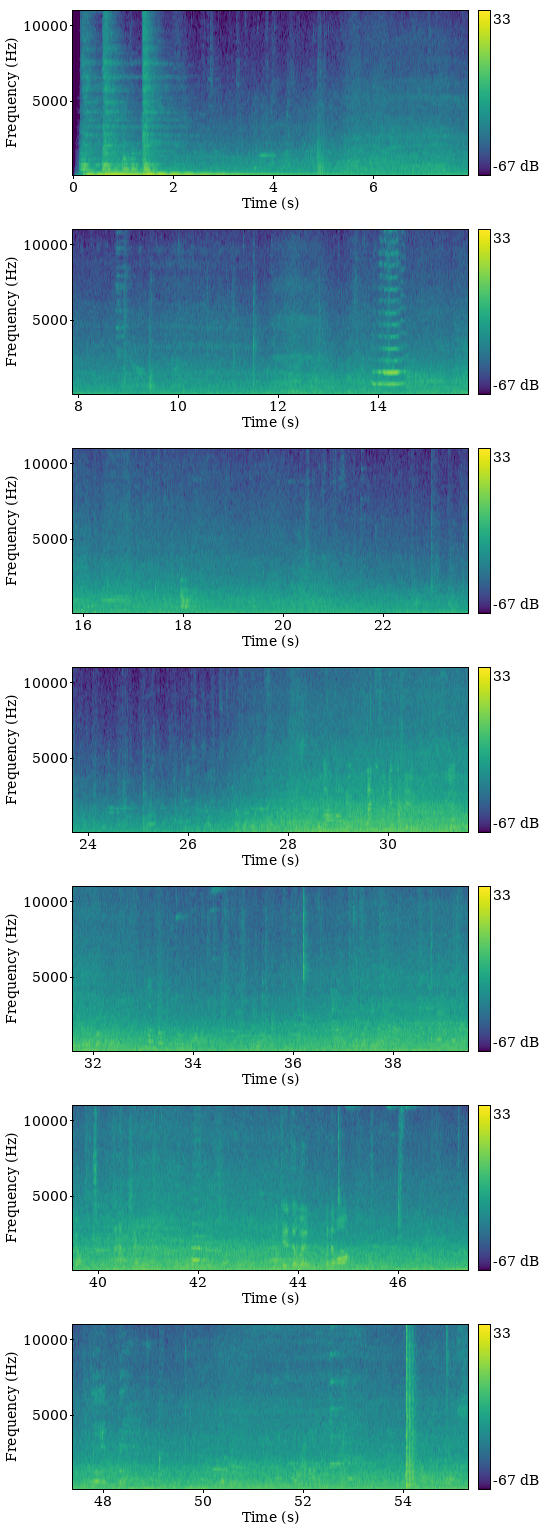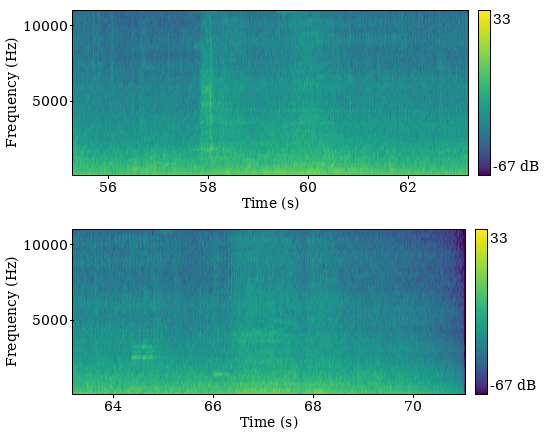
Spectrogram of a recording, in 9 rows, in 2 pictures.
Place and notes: Ln., Tonghua St., 大安區 - Around the corner
in a small alley, Just after the temple festival, traffic sound
Zoom H4n + Rode NT4
Taipei City, Taiwan, 13 February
